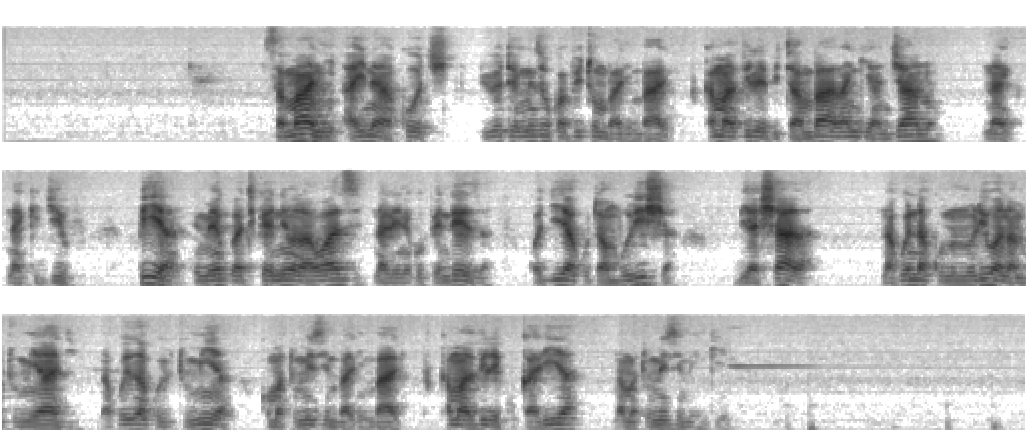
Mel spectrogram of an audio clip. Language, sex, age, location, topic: Swahili, male, 18-24, Dar es Salaam, finance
